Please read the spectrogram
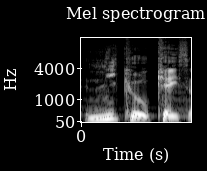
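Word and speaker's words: Neko Case: Je vous propose maintenant d'écouter la voix d'une chanteuse qu'on connaît assez peu, même très peu en France, c'est celle de l'américaine Nico Case. Alors Nico, ça s'écrit N-E-K-O, et Case comme une case.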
